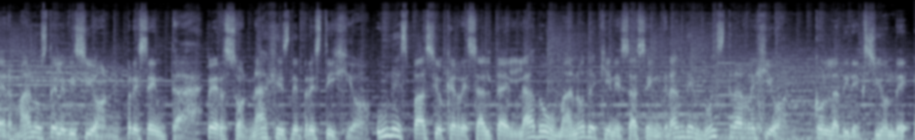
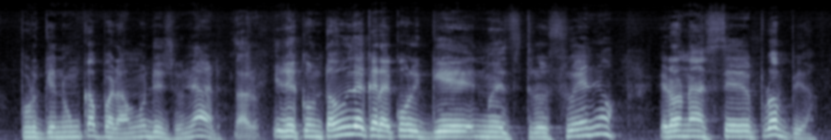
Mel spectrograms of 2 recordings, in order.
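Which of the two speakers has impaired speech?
The second: cerebral palsy; from birth, lack of oxygen at birth, difficulty walking; difficulty speaking.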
